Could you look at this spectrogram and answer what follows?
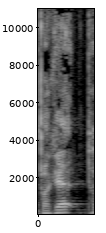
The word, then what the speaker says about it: Paquette: Did they say your last name Paquette? – Paquette, yeah.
